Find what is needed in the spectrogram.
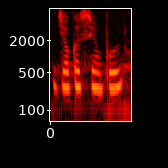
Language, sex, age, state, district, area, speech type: Odia, female, 18-30, Odisha, Jagatsinghpur, rural, spontaneous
